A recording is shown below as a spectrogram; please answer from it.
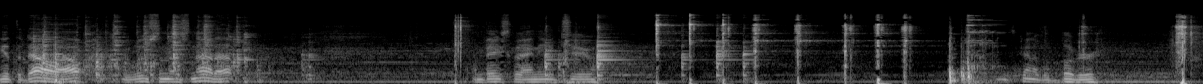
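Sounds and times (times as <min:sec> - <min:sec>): wrench metallic clicks: 0:11.7 - 0:12.0.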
